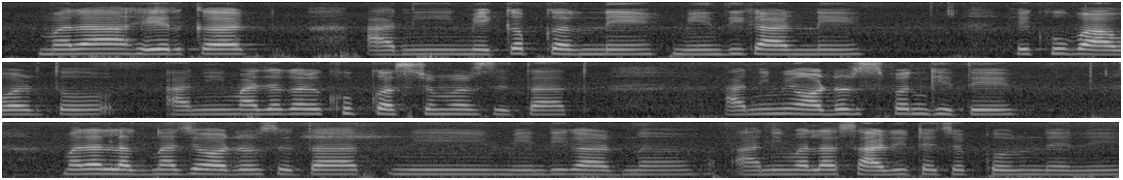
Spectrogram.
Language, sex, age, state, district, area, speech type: Marathi, female, 18-30, Maharashtra, Amravati, urban, spontaneous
